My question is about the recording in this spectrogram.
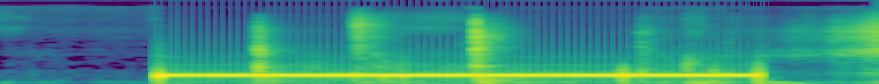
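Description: An outgoing telephone call rings: one long, steady ringback tone of about two seconds starts abruptly and then cuts off, with a few brief clicks and noises over it.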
